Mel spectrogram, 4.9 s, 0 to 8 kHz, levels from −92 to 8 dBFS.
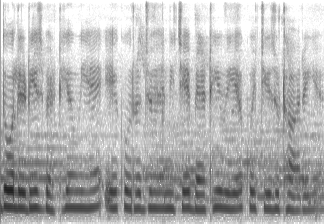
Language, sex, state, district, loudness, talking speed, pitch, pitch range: Hindi, female, Delhi, New Delhi, -20 LUFS, 220 wpm, 215 Hz, 205-220 Hz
